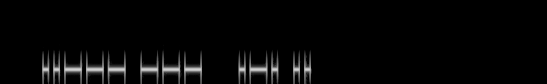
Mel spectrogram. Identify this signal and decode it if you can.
Morse code, heard as a keyed tone, about 22 wpm, 700 Hz. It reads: 2O RI
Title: Winter Field Day Exchanges 22wpm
